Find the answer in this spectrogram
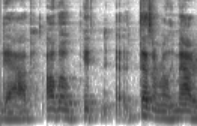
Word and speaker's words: dab: So the spirit is d- a b in the book in the um m language. Um but it's it's not pronounced dab, it's pronounced da.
